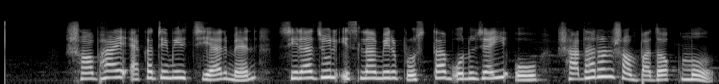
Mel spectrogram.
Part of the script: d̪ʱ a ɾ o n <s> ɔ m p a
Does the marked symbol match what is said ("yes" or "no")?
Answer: no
